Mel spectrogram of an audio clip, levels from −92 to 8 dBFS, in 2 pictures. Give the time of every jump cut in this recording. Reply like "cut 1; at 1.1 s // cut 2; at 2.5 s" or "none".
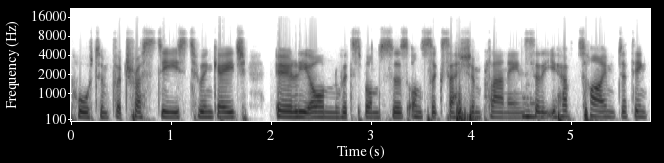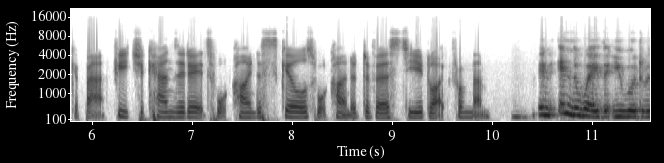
none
